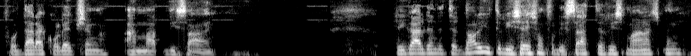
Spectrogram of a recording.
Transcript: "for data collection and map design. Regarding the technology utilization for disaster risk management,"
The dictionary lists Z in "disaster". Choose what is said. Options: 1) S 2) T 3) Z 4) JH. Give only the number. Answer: 1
